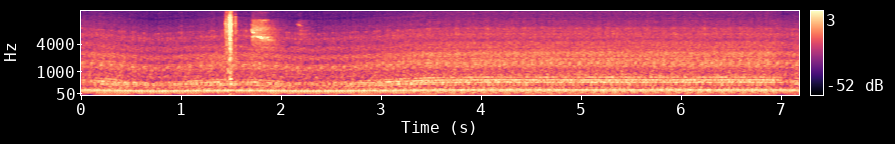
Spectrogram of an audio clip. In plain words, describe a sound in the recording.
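A tractor engine hums steadily, its pitch rising and falling with speed.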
